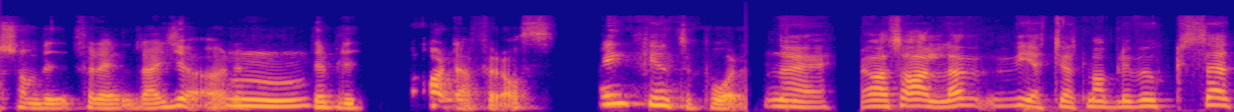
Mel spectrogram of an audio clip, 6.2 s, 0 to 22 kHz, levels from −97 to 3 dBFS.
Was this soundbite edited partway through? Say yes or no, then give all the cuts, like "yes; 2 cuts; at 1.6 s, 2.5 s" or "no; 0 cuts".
yes; 1 cut; at 3.8 s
